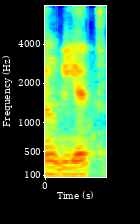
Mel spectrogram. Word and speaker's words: albeit: भी कह सकते हैं, सही तलफ़ुज़ इसका albeit, ठीक है। और अमेरिकन इसको albeit भी कहते हैं, क्योंकि ये एल या ऑल जो है ये वही although या although वाला है, तो ये सही जो वर्ड तलफ़ुज़ है इसका albeit है।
